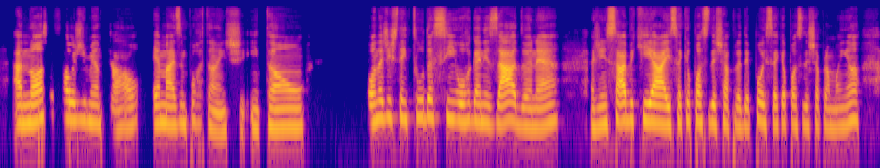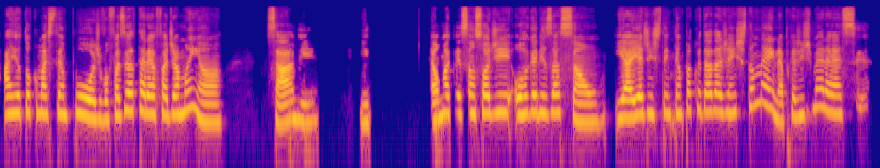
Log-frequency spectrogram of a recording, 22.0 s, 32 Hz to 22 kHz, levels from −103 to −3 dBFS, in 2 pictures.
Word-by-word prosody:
a 180 - +3
nossa 195 +5 +3 0.2
saúde 210 -1 -1
mental 180 -2 -5 0.2
é 185 - 0
mais 180 -1 +1
importante. 165 -8 -8
Então, 165 +1 -2 0.8
quando 195 +3 0
a - - -1
gente 230 0 -5
tem 230 -1 -3
tudo 230 +1 -5
assim 225 -1 -2
organizado, 195 -3 +3
né, 175 +5 -1 0.4
a 165 - -6
gente 180 +2 -3
sabe 205 0 +5
que 200 0 +1
“Ah, 185 -2 +8
isso 175 +2 -1
aqui 190 +2 -7
eu - - -5
posso 195 -1 -2
deixar 185 -1 -3
pra 170 - -7
depois, 185 +4 -5
isso - - -6
aqui 175 - -9
eu - - -6
posso 185 -1 -7
deixar 175 0 -7
pra 165 - -8
amanhã.”. 170 +6 -5 0.3
“Ah, 260 +1 +4
eu 275 0 +1
estou 280 +1 -2
com 270 - -9
mais 265 -2 +2
tempo 265 -1 +1
hoje, 225 -1 +5
eu - - -6
vou 220 - -1
fazer 255 +6 +2
a 295 - +3
tarefa 270 -3 +3
de 260 - -1
amanhã.”, 245 - +1 0.5
sabe? 200 +1 +3 0.5
Então 190 0 -5 0.8
é 205 - +6
uma 275 +1 +4
questão 275 0 0
só 275 0 +5
de 280 0 -1
organização. 260 -7 +1
E 225 - 0
aí 235 +2 +7
a - - +7
gente 265 -1 -4
tem 275 -2 -5
tempo 270 0 -5
pra 300 - -3
cuidar 295 -1 -1
da 290 -1 +1
gente 275 +1 -4
também, 365 -2 -1
né. 200 -4 -1
Porque 245 - -8
a - - -1
gente 250 +6 -5
merece. 270 - -2
210 Hz, 200 wpm, -22 LUFS, 185-265 Hz, 0.8 s, Ah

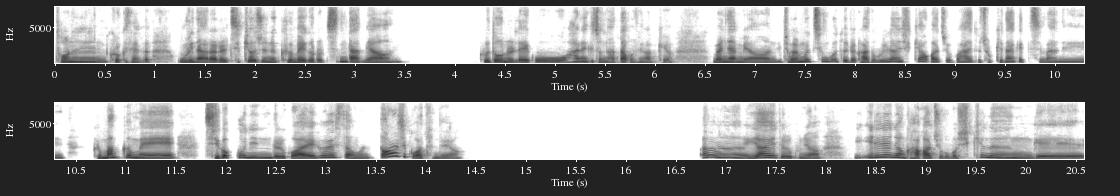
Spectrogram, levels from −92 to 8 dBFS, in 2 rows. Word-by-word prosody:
저는 210 -4 +3
그렇게 175 +4 -5
생각해요. 170 -4 -5 0.3
우리나라를 185 -1 +2
지켜주는 195 +1 0
금액으로 190 -1 +1
친다면 180 - 0 0.8
그 190 - +1
돈을 215 -3 +3
내고 160 +3 0
하는 225 +2 0
게 210 - -7
저는 135 -8 -5
낫다고 155 +3 -1
생각해요. 125 -5 -9 0.4
왜냐하면 180 -4 +1
젊은 205 +6 +3
친구들을 245 -8 -3
가서 165 +1 -1
훈련을 235 +4 -1
시켜 265 +2 -3
가지고 190 - -4
해도 220 +1 -5
좋긴 210 - -9
하겠지만은 140 - -6 0.3
그만큼의 200 - +3 0.3
직업 250 +5 +3
군인들과의 210 -9 +3
효율성은 220 - 0
떨어질 390 +1 +5
것 - - +2
같은데요. 135 0 -3 2.4
예예. 250 -10 -2
이 235 - +4
아이들 250 -5 +3
그냥 185 -5 -4 0.3
1-2 300 +5 -1
년 270 -3 +3
가 215 - 0
가지고 195 -2 +1
뭐 175 - -5
시키는 215 - -2
게 150 -3 +1
195 Hz, 325 characters per minute, -23 LUFS, 165-230 Hz, 2.4 s, 떨어질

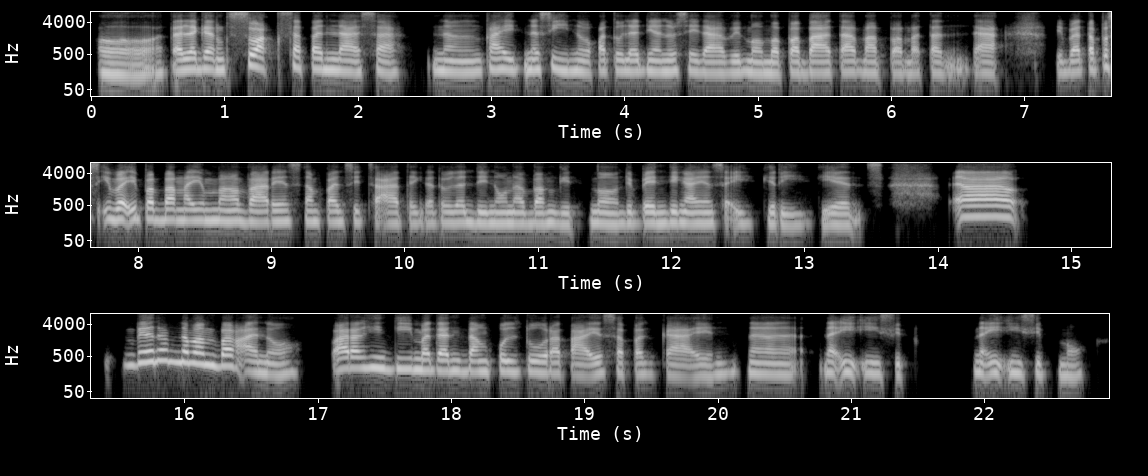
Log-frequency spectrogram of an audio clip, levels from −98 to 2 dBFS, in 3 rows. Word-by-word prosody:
Oo. 145 -3 0
Talagang 190 +1 +5
swak 225 -5 +4
sa 220 -3 +1
panlasa 170 -4 +1 0.2
ng 165 -2 -2
kahit 190 -1 +1
na 185 -1 0
sino 175 -5 -3
katulad 170 0 0
nga 170 - +1
ng 165 +1 -1
sinabi 155 -2 0
mo 155 -2 -1
mapa-bata, 155 +1 +3
mapa-matanda 155 -1 -2 0.4
di - - -7
ba, 165 +1 +1
tapos 185 +4 0
iba-iba 205 +1 +3
pa 195 0 +3
nga 190 -1 0
'yung 190 0 -2
mga 185 -1 +1
variants 175 +1 +1
ng 175 0 -3
pansit 170 0 -3
sa 160 - +2
atin 155 0 -9
katulad 165 0 -5
din 160 -1 -2
nung 160 0 -2
nabanggit 155 -1 -3
mo 155 -2 -2
depende 160 0 -1
nga 155 - +3
'yan 160 0 -1
sa - - -6
ingredients. 150 -2 -7 0.5
Ah, 245 0 +7 1.0
meron 350 +6 +2
naman 315 -3 +5
bang 270 0 +5 0.2
ano, 165 +1 -5 0.2
parang 235 +2 +4
hindi 225 -2 -1
magandang 195 -2 +2
kultura 180 -2 -2
tayo 150 0 0
sa 170 -1 -5
pagkain 155 +1 -4
na 160 -2 -2 0.2
naiisip 165 -4 -4 0.5
naiisip 165 -1 -5
mo? 145 +1 -9
170 Hz, 145 wpm, -23 LUFS, 155-190 Hz, 1.0 s, Ah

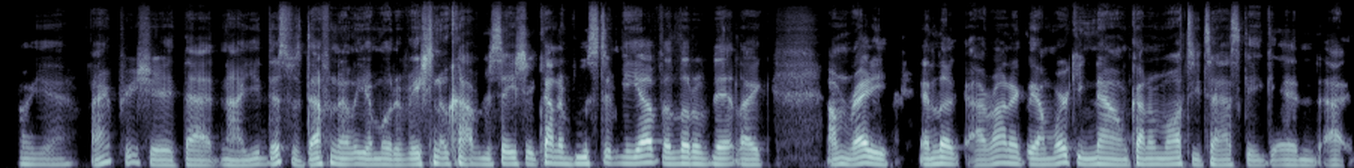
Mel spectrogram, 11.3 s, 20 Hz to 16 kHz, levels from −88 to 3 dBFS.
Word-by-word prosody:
Oh, 120 - -6
yeah, 115 0 -9 0.2
I 110 - -2
appreciate 115 - -4
that. 100 -2 -3
Now 105 -2 -2
you 110 +4 -4
this 125 +3 -1
was 105 - -5
definitely 120 +1 +1
a - - 0
motivational 115 +3 0
conversation, 120 +1 +1
kind 140 -1 +3
of 125 - -2
boosted 130 +1 0
me 135 +1 0
up 150 0 +7
a - - +2
little 130 0 +3
bit, 120 0 0
like, 110 -1 -2 0.4
"I'm 115 +1 0
ready." 120 -2 +5 0.2
And 120 +3 +1
look, 125 -3 +4
ironically, 130 +3 -1
I'm 115 0 0
working 135 -5 +1
now. 120 -2 +2
I'm 110 - -5
kinda 120 -2 +1
multitasking 110 -4 -3 0.2
and, 100 -1 -6
uh, - - -5
120 Hz, 185 wpm, -21 LUFS, 110-130 Hz, 0.4 s, up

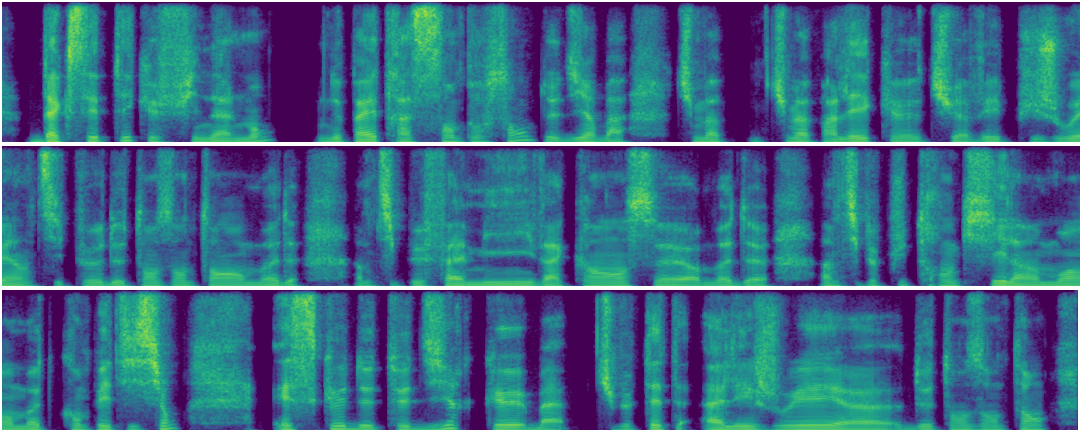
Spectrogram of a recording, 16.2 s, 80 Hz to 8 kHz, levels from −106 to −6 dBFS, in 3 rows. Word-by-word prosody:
d'accepter 125 - +7
que - - -7
finalement, 110 - -4 0.2
ne 110 +2 -8
pas 130 +3 -1
être 135 - -3
à 105 - -1
100%, 120 - +7
de - - -7
dire, 115 +4 -4
bah, 90 -4 -8 0.2
tu - - 0
m'as 100 -1 -6 0.2
tu 110 - 0
m'as 100 - -3
parlé 95 +4 -3
que 95 -3 -9
tu 90 +3 +1
avais 95 +2 -9
pu 90 +3 -10
jouer 100 +3 +1
un 100 -2 -7
petit 80 - +2
peu 105 0 -11
de 100 -1 -8
temps 100 +2 -7
en 105 - -10
temps 110 +5 -7
en - - -8
mode 95 0 -9 0.3
un 100 - -12
petit 90 +1 +4
peu 110 - -12
famille 105 +2 -5
vacances, 105 +2 +1
heu, 100 -1 -5
en 95 - -9
mode 95 -1 -7 0.3
un 100 - -8
petit 90 0 +4
peu 100 - -9
plus 105 +4 -12
tranquille 115 +2 0
hein, 100 -1 -5
moins 105 +2 -6
en 105 - -6
mode 105 +1 -8
compétition. 110 - +5 0.5
Est-ce 120 -2 +8
que 160 - -7
de 120 -8 -6
te 110 - -6
dire 110 - -2
que, 130 +1 -2
bah, 120 - -7
tu - - +1
peux - - -12
peut-être - - -5
aller 110 0 -3
jouer, 120 +3 -2
heu, 95 0 -5
de 100 +2 -8
temps 110 +1 -8
en 110 - -11
temps, 120 +3 -10
105 Hz, 240 wpm, -26 LUFS, 100-115 Hz, 0.5 s, Est-ce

